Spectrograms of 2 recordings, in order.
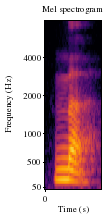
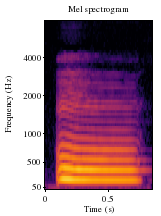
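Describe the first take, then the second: First: The consonant has a short vowel after it. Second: The consonant is held alone with no vowel. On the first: The speaker calls it wrong. "instead of m" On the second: The speaker calls it right. "let's say mm"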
